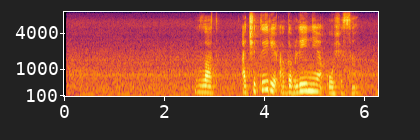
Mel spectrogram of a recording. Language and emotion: Russian, neutral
